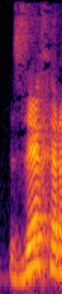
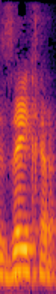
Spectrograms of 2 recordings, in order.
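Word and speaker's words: זֵכֶר: Это почему? Потому что ашкеназские евреи произносят цери, гласные две точки, да, произносят как эй. Правда, многие румынские и польские евреи, они вообще произносят ее как ай. Но я говорю сейчас про литовских евреев, они ее произносят как эй. А сиголь, то есть три точки, они произносят как э. Поэтому Зехер Амалек, это как будто написано с тремя точками.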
